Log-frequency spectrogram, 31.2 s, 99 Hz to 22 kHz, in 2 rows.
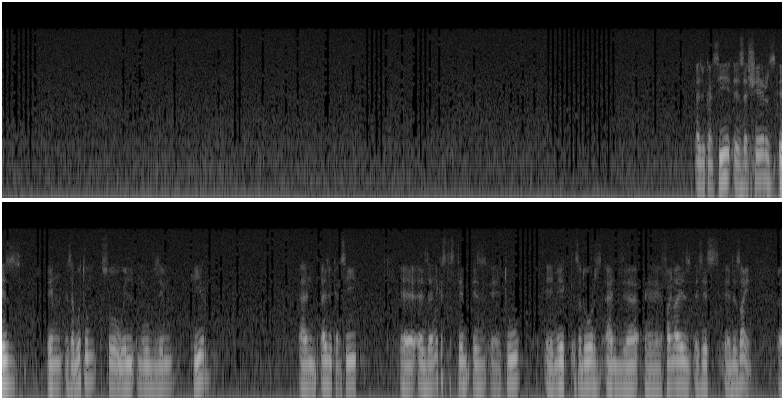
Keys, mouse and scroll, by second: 2.8-4.2 drag, 4.1 right click, 4.2 middle click, 4.7 click, 5.2 z, 5.5 middle click, 7.0 KP_1, 10.9 middle click, 11.7 KP_1, 12.5 KP_3, 13.7 z, 14.1 a, 14.9 b, 16.7-18.7 drag, 18.7-21.8 middle drag, 21.8-23.7 drag, 25.3 z, 25.7-31.2 middle drag.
